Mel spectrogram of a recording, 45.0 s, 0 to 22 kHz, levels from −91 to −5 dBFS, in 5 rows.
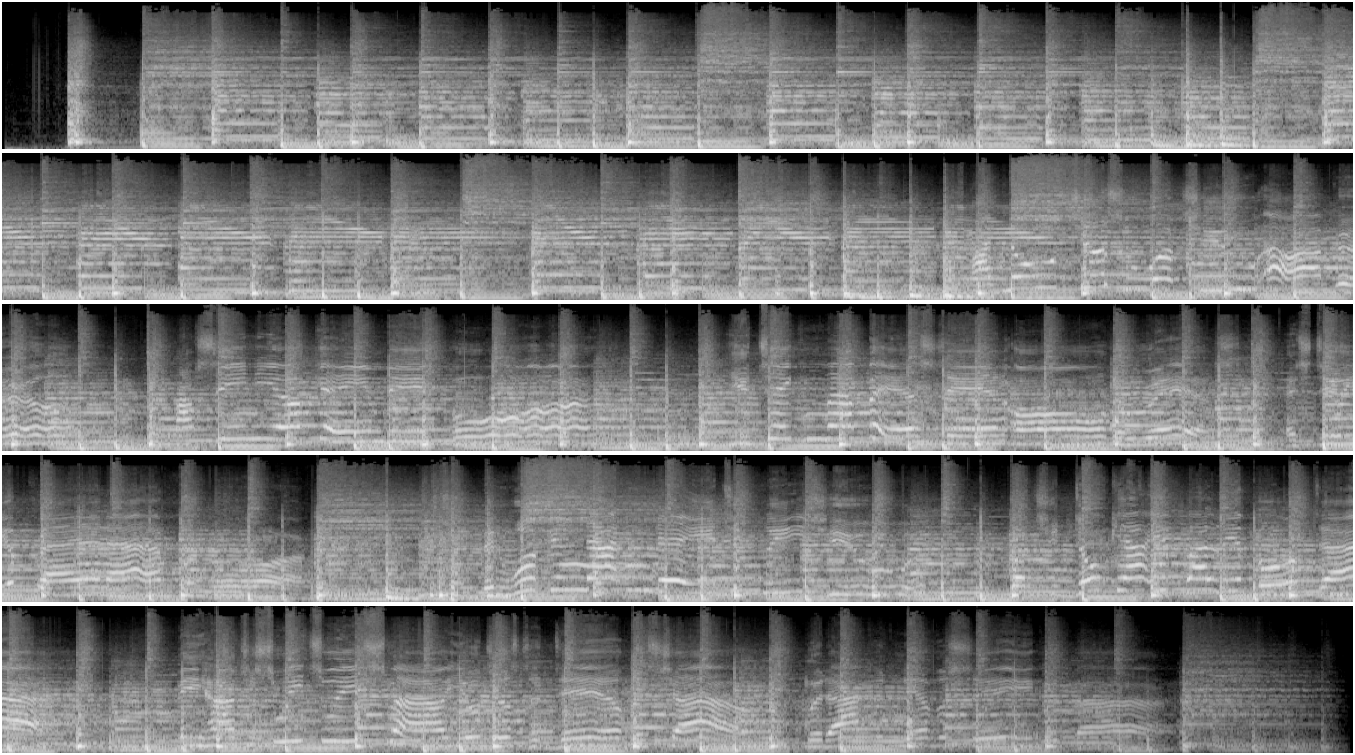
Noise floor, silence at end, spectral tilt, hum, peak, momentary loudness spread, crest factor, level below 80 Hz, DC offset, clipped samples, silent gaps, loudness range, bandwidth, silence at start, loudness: -44 dBFS; 0.15 s; -5 dB/octave; none; -2 dBFS; 6 LU; 18 dB; -34 dBFS; under 0.1%; under 0.1%; none; 4 LU; over 20 kHz; 0.45 s; -20 LUFS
